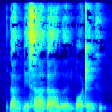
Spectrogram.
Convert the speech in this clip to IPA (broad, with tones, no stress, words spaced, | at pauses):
ɗa˨˩ŋɓe˧˥saː˧˥ ɗaː˧wəː˨˩n ɓɔ˧ʈɛ˨˩ŋ xɨ˦˥p̚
